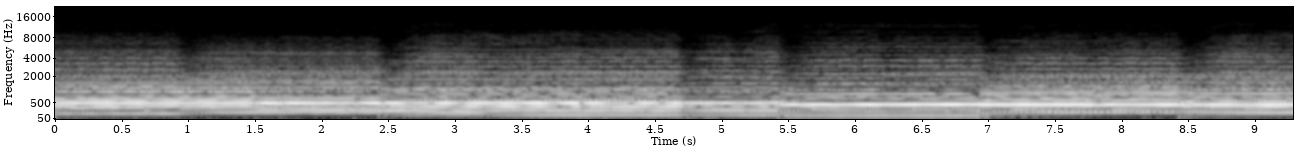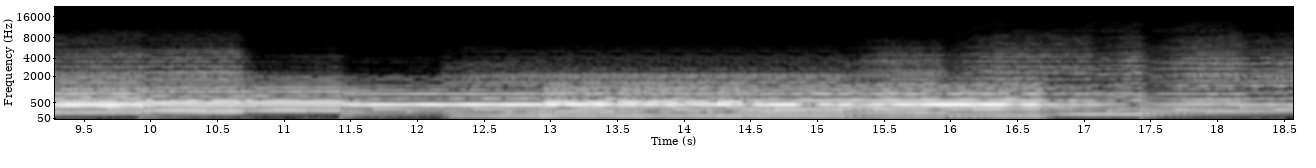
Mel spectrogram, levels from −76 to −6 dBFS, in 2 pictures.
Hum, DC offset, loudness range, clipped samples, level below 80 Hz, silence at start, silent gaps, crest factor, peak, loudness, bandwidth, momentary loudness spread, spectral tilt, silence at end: none; under 0.1%; 2 LU; under 0.1%; -56 dBFS; 0 s; none; 12 dB; -2 dBFS; -14 LUFS; 8.6 kHz; 6 LU; -7 dB/octave; 0 s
